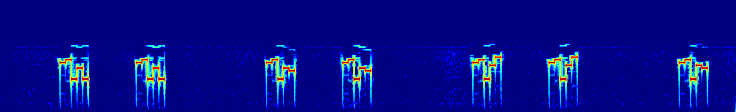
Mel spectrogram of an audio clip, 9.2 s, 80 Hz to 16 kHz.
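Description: Five-tone selective call (ZVEI), heard as quick runs of five tones, tones of about 70 ms. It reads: 89262 89262 89265 89265 89270 89270 89276
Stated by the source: ZVEI five-tone selective call received on SDR.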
